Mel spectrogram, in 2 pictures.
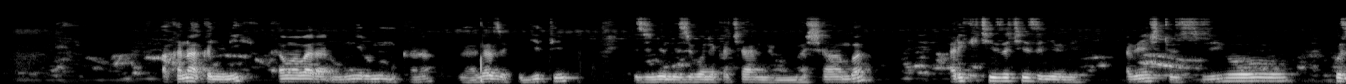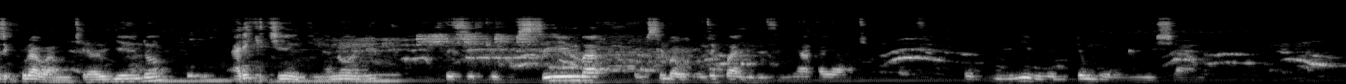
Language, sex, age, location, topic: Kinyarwanda, male, 50+, Musanze, agriculture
